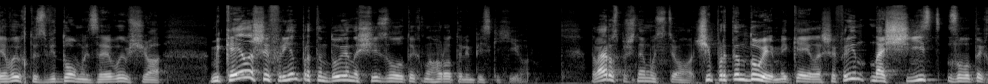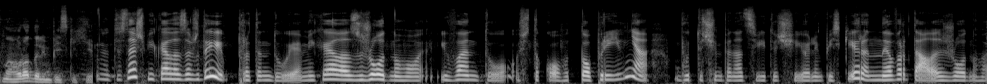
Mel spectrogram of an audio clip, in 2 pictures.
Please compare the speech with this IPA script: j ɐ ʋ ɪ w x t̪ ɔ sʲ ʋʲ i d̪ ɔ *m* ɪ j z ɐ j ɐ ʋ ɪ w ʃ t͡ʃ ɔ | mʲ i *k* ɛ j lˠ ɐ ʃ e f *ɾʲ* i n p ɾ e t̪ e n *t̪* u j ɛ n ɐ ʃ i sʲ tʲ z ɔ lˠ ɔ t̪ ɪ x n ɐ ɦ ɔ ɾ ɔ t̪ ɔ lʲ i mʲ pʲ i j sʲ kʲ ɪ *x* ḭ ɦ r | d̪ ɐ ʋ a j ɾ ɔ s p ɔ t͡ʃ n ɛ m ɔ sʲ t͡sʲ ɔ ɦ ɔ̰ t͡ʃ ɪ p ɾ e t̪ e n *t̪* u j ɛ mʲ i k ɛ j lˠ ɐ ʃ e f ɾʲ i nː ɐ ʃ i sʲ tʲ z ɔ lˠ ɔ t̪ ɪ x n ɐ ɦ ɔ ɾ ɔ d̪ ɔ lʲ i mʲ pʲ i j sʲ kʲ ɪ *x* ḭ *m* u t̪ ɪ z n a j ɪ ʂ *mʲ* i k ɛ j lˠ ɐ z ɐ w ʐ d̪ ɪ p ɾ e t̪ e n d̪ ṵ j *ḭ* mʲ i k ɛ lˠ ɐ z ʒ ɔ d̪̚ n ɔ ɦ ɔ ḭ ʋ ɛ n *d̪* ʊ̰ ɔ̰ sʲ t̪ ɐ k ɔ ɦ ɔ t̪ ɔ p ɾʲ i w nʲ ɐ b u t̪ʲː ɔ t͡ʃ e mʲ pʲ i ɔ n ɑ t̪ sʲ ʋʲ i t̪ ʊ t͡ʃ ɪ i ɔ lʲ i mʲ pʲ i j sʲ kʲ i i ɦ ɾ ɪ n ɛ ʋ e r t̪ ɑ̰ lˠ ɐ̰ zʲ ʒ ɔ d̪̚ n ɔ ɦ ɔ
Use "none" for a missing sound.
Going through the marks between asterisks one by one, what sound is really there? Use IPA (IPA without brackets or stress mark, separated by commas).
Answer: m, k, ɾʲ, d̪, x, d̪, x, n, mʲ, ɛ̰, t̪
